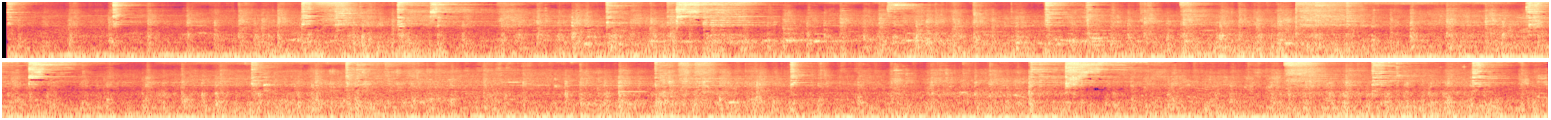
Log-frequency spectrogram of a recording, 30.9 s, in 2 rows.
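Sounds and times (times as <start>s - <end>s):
freight train rumbling past: 0.1s - 30.9s
wheels clacking: 0.1s - 30.9s.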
